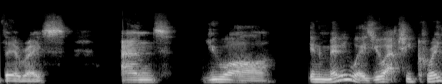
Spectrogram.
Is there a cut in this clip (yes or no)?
yes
